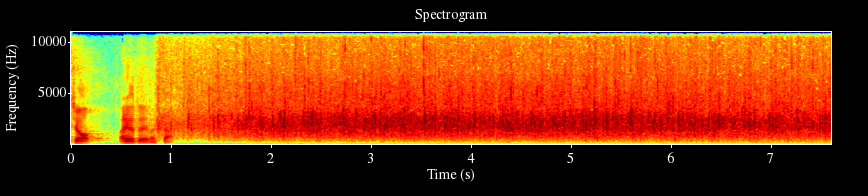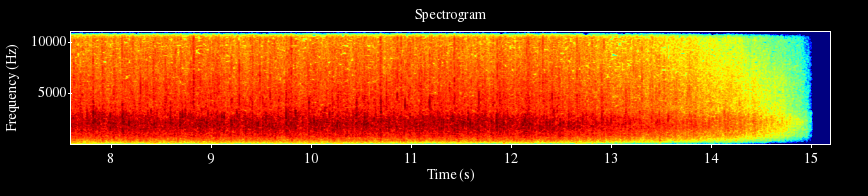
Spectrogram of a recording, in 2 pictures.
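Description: An audience applauds loudly and steadily, then fades.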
